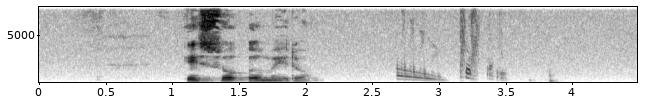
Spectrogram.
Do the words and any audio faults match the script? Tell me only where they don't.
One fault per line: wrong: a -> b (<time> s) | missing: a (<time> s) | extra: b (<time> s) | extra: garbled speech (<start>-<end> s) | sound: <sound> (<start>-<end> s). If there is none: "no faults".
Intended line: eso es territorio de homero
missing: es territorio (1.6 s)
sound: chirp (2.7-3.6 s)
